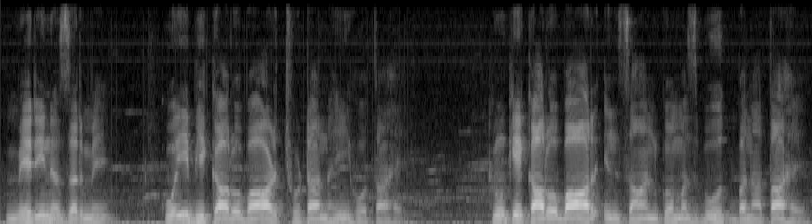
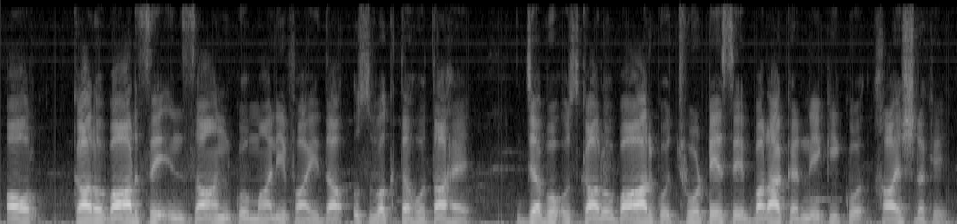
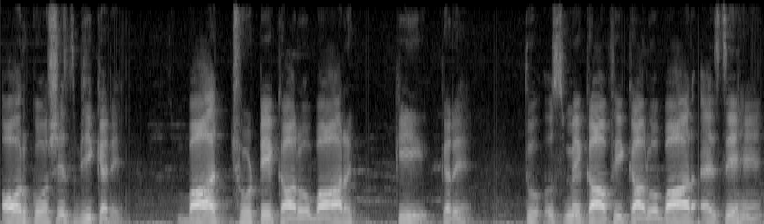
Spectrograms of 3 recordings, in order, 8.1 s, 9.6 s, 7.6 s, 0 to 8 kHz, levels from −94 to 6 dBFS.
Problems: background sounds at intervals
